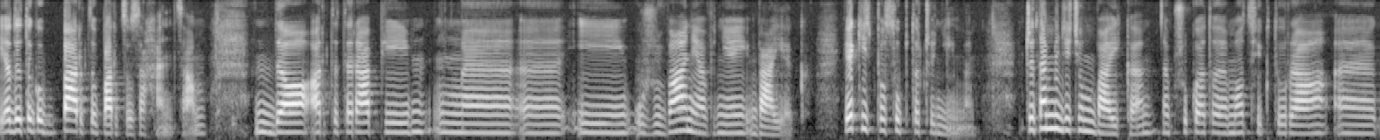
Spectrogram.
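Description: A woman presenting a webinar lecture to preschool teachers, often pausing with filler sounds as she explains her slides. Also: mid-range voice, darkish tone, clean tone.

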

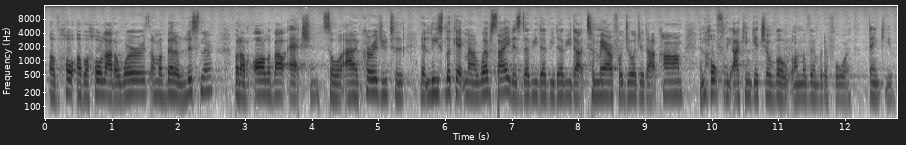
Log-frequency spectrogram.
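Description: A woman giving an earnest debate closing statement on a handheld mic, driving points home with repeated "we need to". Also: on the low side. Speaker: state senate candidate. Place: large indoor community hall. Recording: long hall reverb.

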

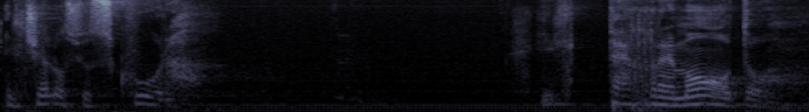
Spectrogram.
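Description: A male pastor with a Sicilian Italian accent, preaching a sermon, swinging from loud emphasis to hushed near-whispers and often restarting his words. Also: a little high, expressive, a little slow, vocal fry, a little hiss or hum.

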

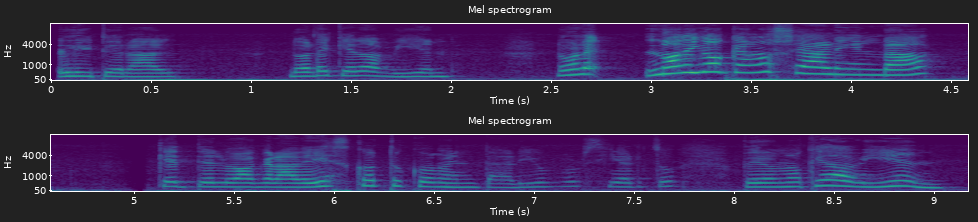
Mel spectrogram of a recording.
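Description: A woman's voice: sits high, expressive, normal speed, fairly bright tone. A young woman from Japan reacting on stream, flustered, exclaiming and repeating herself.

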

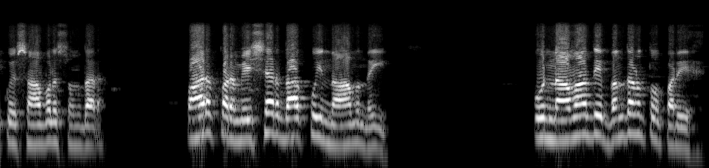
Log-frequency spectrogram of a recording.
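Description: A man teaching a scripture lesson, reciting each verse slowly, then explaining every word to the listeners he addresses. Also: fairly high pitch, a bit bright. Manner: addresses the listeners directly and often. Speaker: Gurbani teacher.

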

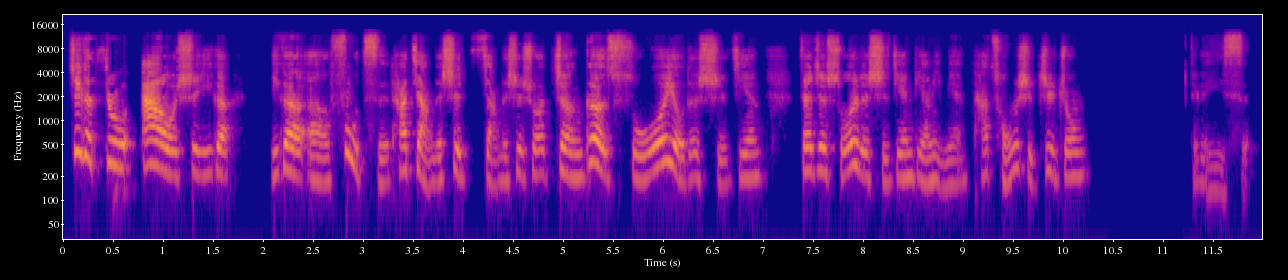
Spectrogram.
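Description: A woman's voice: mid-range voice, lively intonation. Woman teaching English grammar patiently. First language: Chinese. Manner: patient explaining, reads example sentences slowly. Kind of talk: online English class explaining grammar.

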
